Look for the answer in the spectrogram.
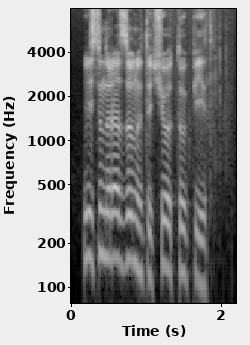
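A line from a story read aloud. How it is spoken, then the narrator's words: Laughing. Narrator (Russian): Засмеялся второй из незнакомцев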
